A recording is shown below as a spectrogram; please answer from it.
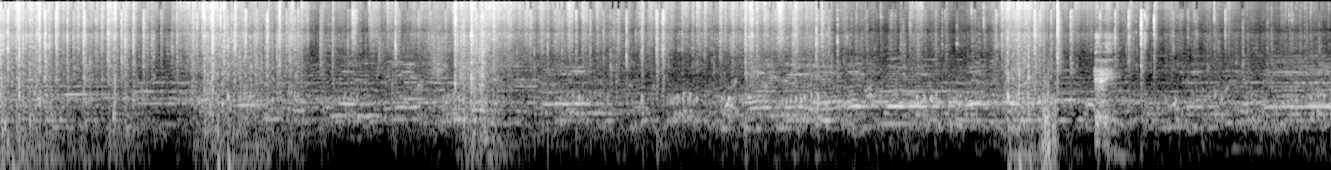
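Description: A flock of twenty-one pigeons kept for sale coo repeatedly close by, with soft throaty calls overlapping amid faint background noise and occasional voices.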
